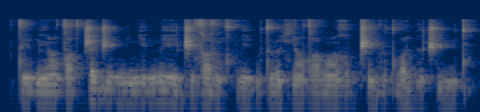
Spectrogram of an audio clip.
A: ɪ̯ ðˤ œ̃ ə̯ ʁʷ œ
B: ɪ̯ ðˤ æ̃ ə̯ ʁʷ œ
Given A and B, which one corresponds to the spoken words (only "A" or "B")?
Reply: A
